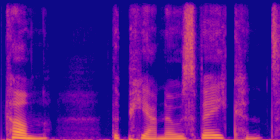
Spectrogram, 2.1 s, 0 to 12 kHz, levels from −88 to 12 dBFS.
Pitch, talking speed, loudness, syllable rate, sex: 190 Hz, 115 wpm, -22 LUFS, 3.7 syllables/s, female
